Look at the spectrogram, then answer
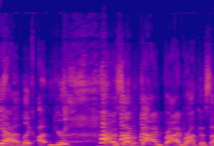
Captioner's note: laughing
